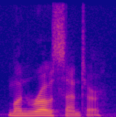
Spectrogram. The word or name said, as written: Monroe Center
